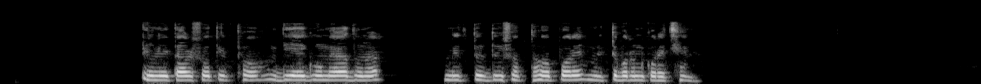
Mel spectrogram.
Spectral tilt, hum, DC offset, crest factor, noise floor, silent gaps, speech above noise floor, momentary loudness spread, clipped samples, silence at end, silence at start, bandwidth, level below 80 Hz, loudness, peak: -6 dB/octave; none; under 0.1%; 16 dB; -86 dBFS; none; 70 dB; 9 LU; under 0.1%; 2.85 s; 1.45 s; 7.6 kHz; -62 dBFS; -17 LUFS; -2 dBFS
